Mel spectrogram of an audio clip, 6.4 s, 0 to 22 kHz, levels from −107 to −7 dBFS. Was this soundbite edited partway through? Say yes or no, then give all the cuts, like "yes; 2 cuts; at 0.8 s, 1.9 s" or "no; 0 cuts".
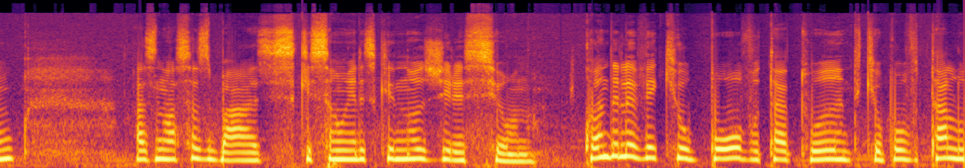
no; 0 cuts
